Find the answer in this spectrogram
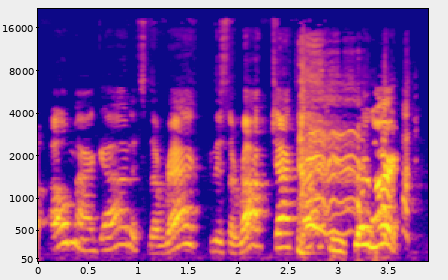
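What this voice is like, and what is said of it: Thick Southern US accent. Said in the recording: “this woman in a very thick Southern accent.”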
